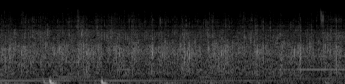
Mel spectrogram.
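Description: A church congregation claps together during a worship service, a steady, fairly faint wash of applause with a few louder thumps near the start.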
